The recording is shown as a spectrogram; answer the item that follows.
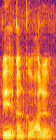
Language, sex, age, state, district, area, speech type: Bodo, male, 18-30, Assam, Kokrajhar, rural, spontaneous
